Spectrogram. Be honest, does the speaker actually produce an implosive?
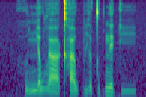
no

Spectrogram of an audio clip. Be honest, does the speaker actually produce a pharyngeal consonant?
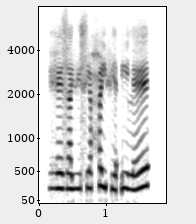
yes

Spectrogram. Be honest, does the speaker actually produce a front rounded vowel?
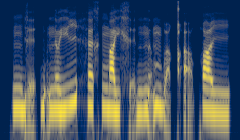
yes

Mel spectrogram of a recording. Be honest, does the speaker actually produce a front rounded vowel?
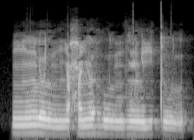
no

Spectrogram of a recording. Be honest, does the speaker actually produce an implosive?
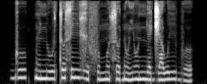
yes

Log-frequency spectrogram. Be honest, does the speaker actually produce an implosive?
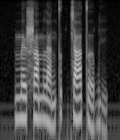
yes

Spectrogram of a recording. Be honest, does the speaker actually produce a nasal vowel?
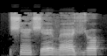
yes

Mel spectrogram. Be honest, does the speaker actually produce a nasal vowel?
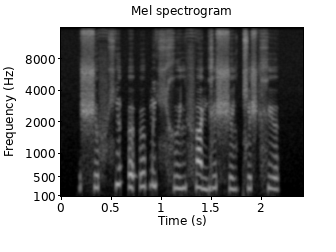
yes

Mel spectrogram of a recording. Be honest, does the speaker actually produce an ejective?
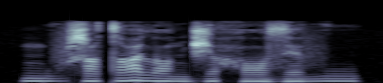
no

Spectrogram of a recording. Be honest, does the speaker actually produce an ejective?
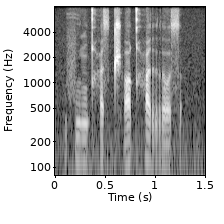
yes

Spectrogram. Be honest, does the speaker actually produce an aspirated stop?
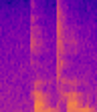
yes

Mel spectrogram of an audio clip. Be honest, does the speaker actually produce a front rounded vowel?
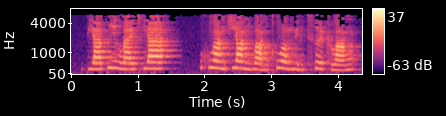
yes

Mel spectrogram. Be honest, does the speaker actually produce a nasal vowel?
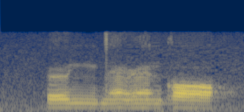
yes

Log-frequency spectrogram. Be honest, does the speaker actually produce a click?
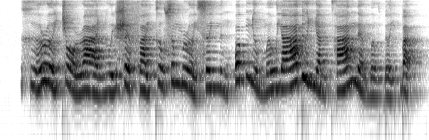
no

